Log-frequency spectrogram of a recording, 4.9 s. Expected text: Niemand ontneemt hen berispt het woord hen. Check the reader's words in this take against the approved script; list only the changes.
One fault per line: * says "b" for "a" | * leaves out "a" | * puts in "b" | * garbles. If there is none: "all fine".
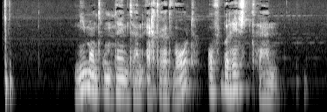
* says "echter" for "berispt"
* puts in "of berispt"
